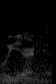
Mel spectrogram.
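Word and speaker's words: Liurnia: and start exploring uh learia that's how you pronounce it there she is a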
